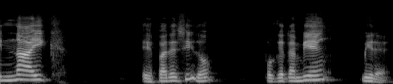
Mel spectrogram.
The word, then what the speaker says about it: Nike: Pero como tiene la K y la E, Nike, Nike. No Nike, sino Nike. La E no suena.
